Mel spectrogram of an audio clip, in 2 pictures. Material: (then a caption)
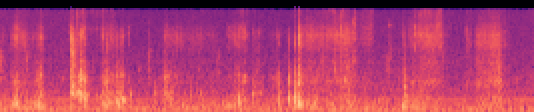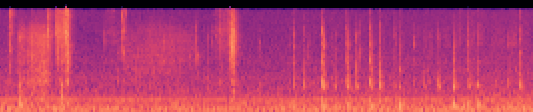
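Plastic. A small clear plastic jar of dry floral gel beads, with a white lid and a pink label, is held in both hands and tapped on the lid and sides with fingertips and nails. The result is an irregular stream of short, sharp, clicky taps with bright edges and very little ring, some louder than others, over a faint steady low hum.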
